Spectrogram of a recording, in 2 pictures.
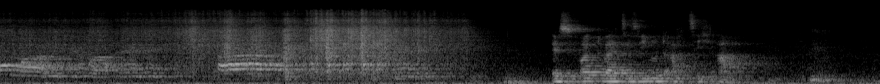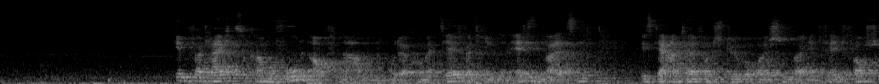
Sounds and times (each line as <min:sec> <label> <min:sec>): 0:00.0 phonograph 0:05.0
